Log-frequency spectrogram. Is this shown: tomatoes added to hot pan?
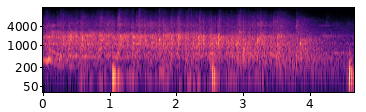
no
